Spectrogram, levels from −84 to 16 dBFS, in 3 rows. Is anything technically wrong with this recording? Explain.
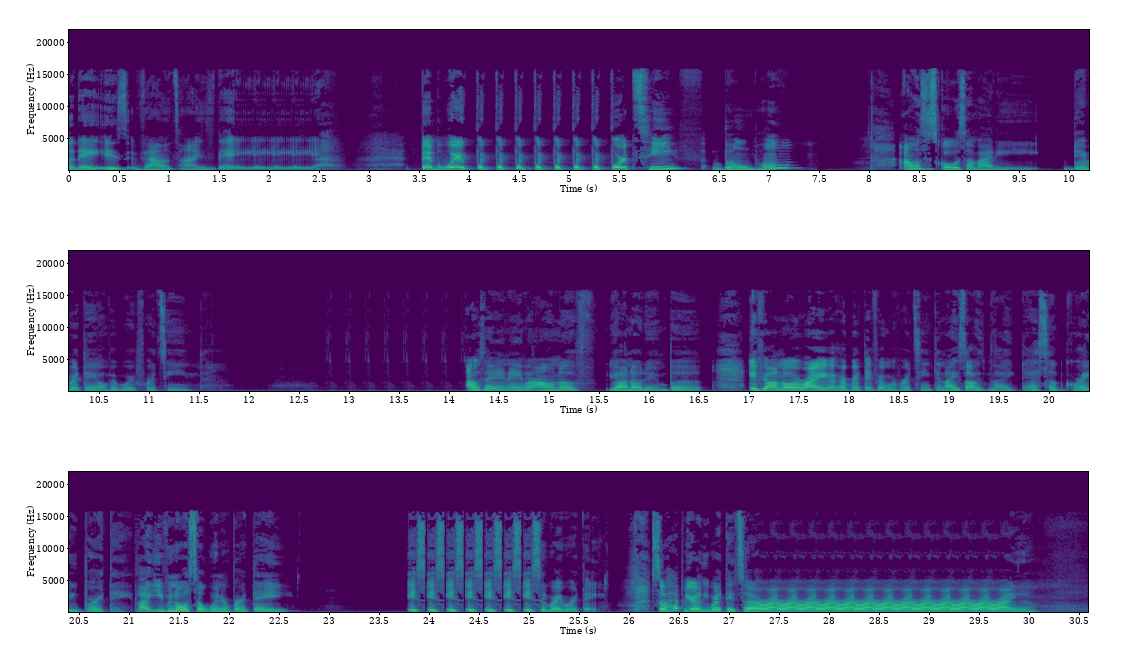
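Yes. The speech has repeated frames at five points, where a 192 ms block, which fits six compressed frames, was decoded again and again:

1.87–2.45 s, three extra plays
4.11–5.46 s, seven extra plays
12.82–14.16 s, before "I would say their", seven extra plays
23.95–25.10 s, before "a great birthday", six extra plays
27.47–29.78 s, after "happy early birthday to", twelve extra plays

Each is heard as a rhythmic stutter of the same fragment, and together they lengthen the clip by 6.72 s.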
